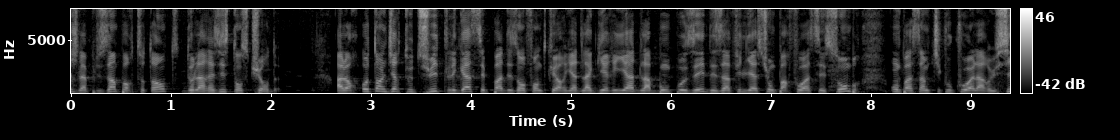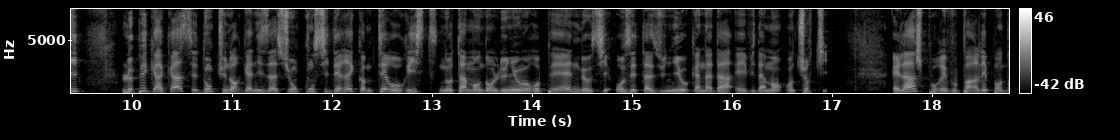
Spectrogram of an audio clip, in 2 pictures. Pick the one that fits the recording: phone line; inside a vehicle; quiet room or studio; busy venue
busy venue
